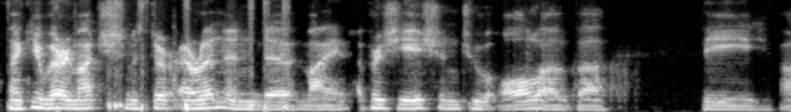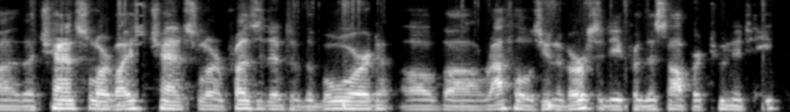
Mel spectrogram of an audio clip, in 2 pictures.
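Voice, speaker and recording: An American man in his sixties giving a formal law lecture, measured and hesitant with frequent fillers. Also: low-pitched, fairly even intonation, a little hiss or hum, poor audio. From United States. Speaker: guest lecturer, law professor.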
